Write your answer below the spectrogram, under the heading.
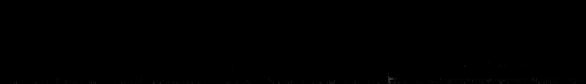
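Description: Faint scratching of a wax-based Prismacolor cool grey coloured pencil shading on a colouring-book page, with one small tick about four seconds in.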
